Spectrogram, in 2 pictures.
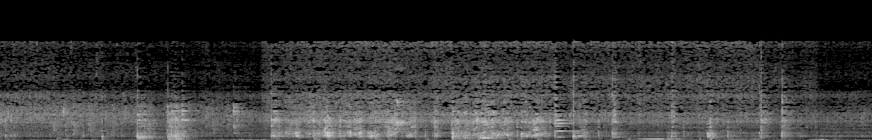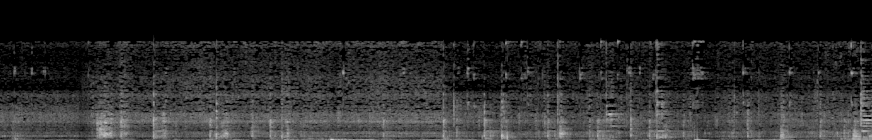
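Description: Vegetables for pav bhaji frying in butter and oil as they are stirred and scraped around the pan, a busy close-up sizzle broken by irregular clatters of the spoon.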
